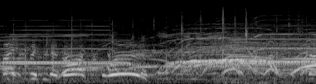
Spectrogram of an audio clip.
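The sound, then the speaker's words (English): A massive crowd at the Highland Show cheers and shouts continuously at the final of the Young Farmers Tug of War competition, many overlapping voices rising and falling in loud, excited yells with no pause for the whole stretch. “Just putting this in perspective, so this is not only the Highland Show with a massive crowd, but this is your finals of the Young Farmers Tug of War competition.”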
